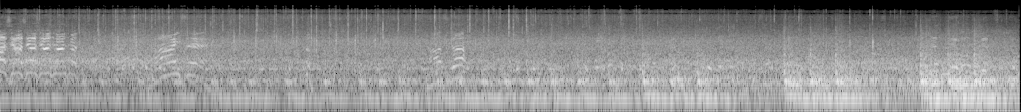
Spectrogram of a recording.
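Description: A large stadium crowd chants and cheers steadily, growing louder near the end.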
